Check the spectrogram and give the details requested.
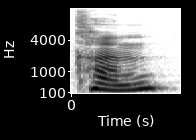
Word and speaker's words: can: and in a sentence the simple positive can should sound like kan the simple negative can't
